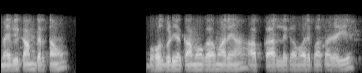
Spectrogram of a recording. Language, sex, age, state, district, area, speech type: Urdu, male, 30-45, Uttar Pradesh, Gautam Buddha Nagar, urban, conversation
